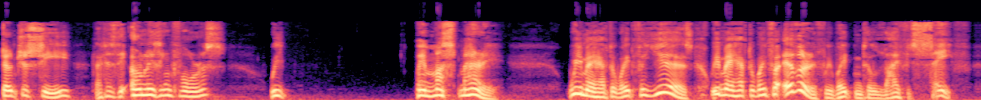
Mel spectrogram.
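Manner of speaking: impassioned and determined; strong, resolute. A narrator's reading. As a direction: plead with rising conviction. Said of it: "flood of his resolution suddenly strong and steady".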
